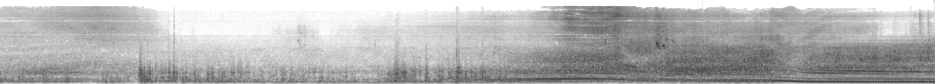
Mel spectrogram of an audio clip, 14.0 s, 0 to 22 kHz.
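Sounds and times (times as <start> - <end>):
racing car engines passing: 0.0 - 2.5, 5.4 - 14.0.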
